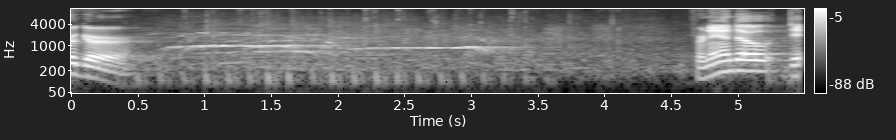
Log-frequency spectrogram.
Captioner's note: cheering, applause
